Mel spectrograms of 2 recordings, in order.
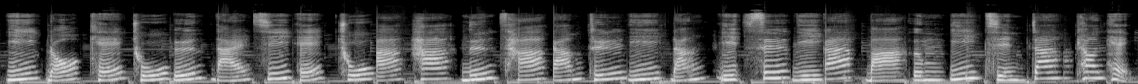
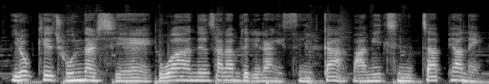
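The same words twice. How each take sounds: First: Each syllable is crisply separated, staccato-like. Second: The syllables are slurred together and mumbled. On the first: The speaker calls it right. "음절을 하나하나 스타카토처럼 딱딱 발음해 주는 게" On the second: The speaker calls it wrong. "발음이 부정확한 분들은 이 문장을 이렇게 읽을 확률이 있습니다"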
